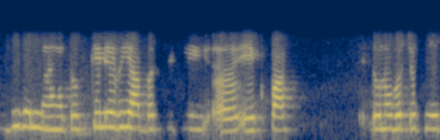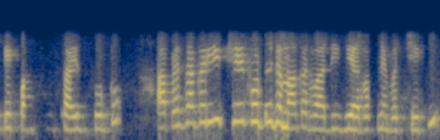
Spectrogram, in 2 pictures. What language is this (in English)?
Hindi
